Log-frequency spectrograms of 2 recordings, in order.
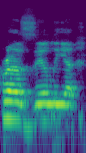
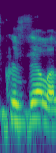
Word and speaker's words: Crazilla: It's called Crasilia. Is it? Am I even saying it right? Is it No, Crasilia or no, how it's do you say it? It's Crazilla, like gorilla.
